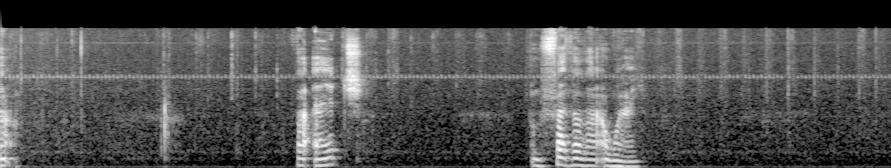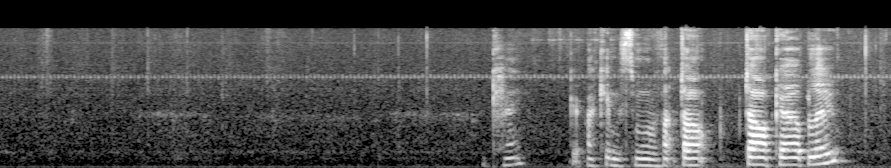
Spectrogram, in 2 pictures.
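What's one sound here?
A paintbrush strokes softly across paper.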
